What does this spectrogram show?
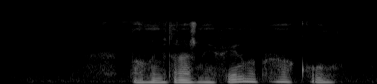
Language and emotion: Russian, neutral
